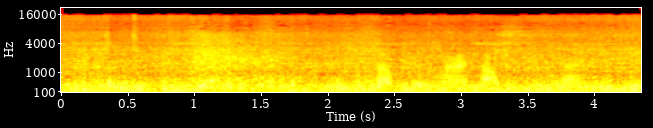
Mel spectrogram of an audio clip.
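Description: Outdoor city street noise: a steady rumble of vehicle traffic with wind buffeting the microphone, and a faint voice near the end.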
